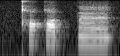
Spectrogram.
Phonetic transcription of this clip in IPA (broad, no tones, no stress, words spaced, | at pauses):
qʰiqɛ pːɛ̃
